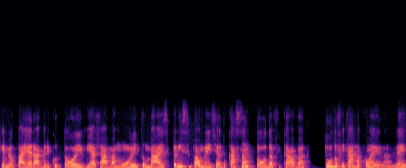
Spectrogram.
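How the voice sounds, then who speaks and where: A woman talks in a normal speaking voice at a fairly slow pace. Her pitch is fairly high, with ordinary variation. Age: 60s. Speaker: participant in spiritual group chat. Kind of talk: online group discussion. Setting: video call.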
